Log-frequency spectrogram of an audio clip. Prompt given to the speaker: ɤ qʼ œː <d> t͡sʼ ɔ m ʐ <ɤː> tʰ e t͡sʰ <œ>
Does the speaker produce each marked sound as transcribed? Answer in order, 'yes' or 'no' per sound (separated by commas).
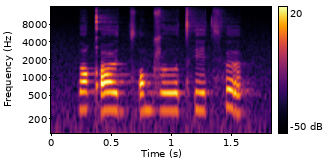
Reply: yes, yes, yes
